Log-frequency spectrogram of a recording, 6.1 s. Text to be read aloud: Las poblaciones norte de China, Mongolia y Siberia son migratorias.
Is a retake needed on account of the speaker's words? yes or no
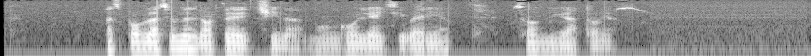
no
